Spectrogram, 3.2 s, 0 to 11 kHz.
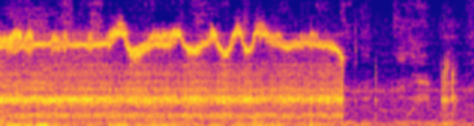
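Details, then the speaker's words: JBL Cinema SB400 subwoofer with the main unit switched on: a steady hiss with a wavering high whistle that stops abruptly when it is switched off. The amplifier makes noise; speaker or circuit still unconfirmed, cause not yet found. "इस्तेमाल main unit को on करते के साथ ही इसके अंदर यह वापस से वैसी साउंड आ गई आप सुन सकते हो"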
